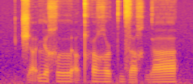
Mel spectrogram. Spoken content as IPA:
t͡ʃ a̰ lʲ ɛ χ lː a̰ qʰ y ʁ ə˞ k d͡z a χ ɡ a

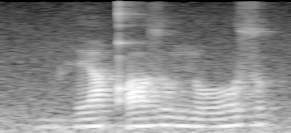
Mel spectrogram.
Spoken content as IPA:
bʱ e qʼ o z u n o z

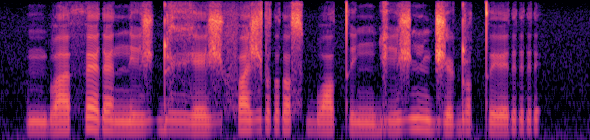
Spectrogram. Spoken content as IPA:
m b a θ ɛ ɾ ɛ n i ʒ ɖ ɪ ɣ e ʒ f a ʒ r ɔ s b ɒ t̪ i ŋ ɡ i ʒ n d͡ʒ ɪ ɖ ɒ t̪ ɪ r

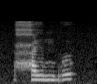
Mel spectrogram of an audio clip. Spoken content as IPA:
ħ ɪ m b ʊ

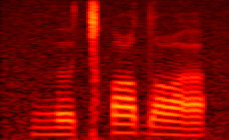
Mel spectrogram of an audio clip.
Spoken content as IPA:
ɦ ə ǀʰ ɔ dˤ a

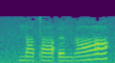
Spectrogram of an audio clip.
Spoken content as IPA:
j ɔ tˤ ɑ ʔ œ ŋ ɡ ɑ

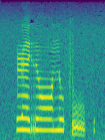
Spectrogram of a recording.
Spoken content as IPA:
ɭ ɛ rʲ ɔː n ʊ f ɾ ṵ f

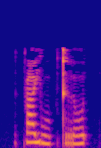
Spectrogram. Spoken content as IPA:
k a˥˩ j w u˨˩ k̚ t r oː˦˥ t̚

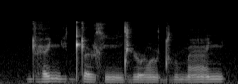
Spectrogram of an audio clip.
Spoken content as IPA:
ɖʱ ɛ ɲ i̤ d ʈ ɛ ɭ x ĩ d i̤ ɭ ɹ õ ɭ d ṳ ɭ m æ̃ ɲ

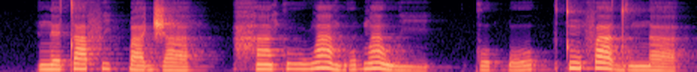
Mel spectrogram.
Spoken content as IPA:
n ɛ˧ t a˦ f i˦ k͡p a˧ d͡ʒ a˨ | h ã˦ k u˦ w ã˦˨ b o˨˦ b ã˦˨ w i˨ | k o˨ k͡p o˨˦ | t ũ˦ f a˦˨ d u˨ n a˨

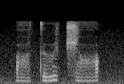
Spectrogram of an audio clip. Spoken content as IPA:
ɑ̤ t ɯ t͡ʃ ɑ̤

